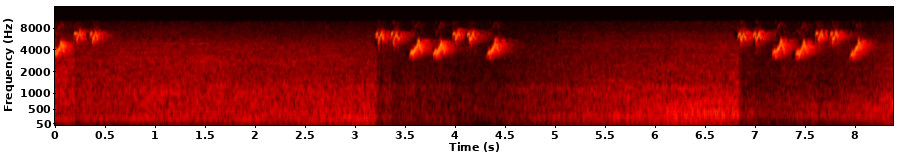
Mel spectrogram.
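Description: Cinereous tit singing short bursts of five or six high, sharp, slightly falling notes, repeated every three to four seconds over a faint low hum.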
